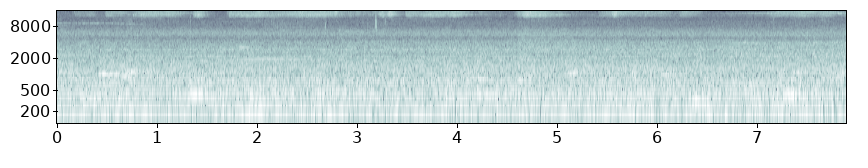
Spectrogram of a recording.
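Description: Steady low rumble and hum of an approaching electric-locomotive-hauled freight train, still some way off.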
